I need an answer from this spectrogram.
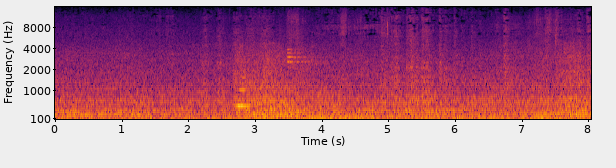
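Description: Container freight train's flat wagons rolling past: a steady rumble and clatter of steel wheels on the rails, with a brief higher tone about three seconds in.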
